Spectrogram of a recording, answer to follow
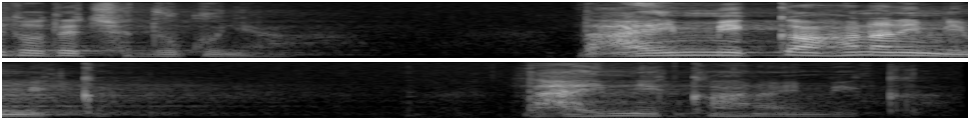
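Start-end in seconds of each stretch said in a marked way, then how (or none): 1.4-2.7 나입니까 and 하나님입니까 thrown out high and loud; 나입니까 하나님입니까 both high and loud; loud question. Shown as a demonstration. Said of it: "repeated softly". 3.7-4.7 나입니까 soft, 하나님입니까 in a whisper; 하나님입니까 whispered almost silent; whispered repeat. Shown as a demonstration. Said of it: "said loud first".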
